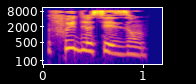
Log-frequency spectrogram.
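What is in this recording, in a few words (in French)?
"fruits de saison", French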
